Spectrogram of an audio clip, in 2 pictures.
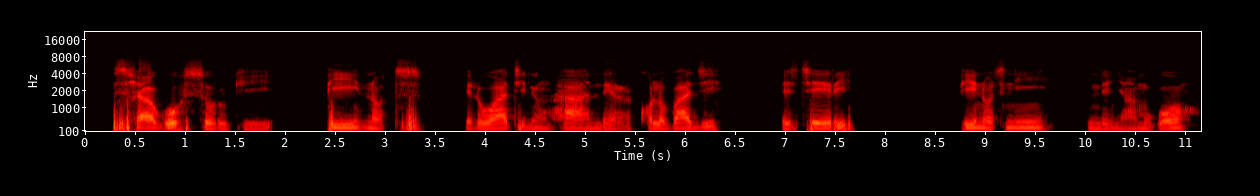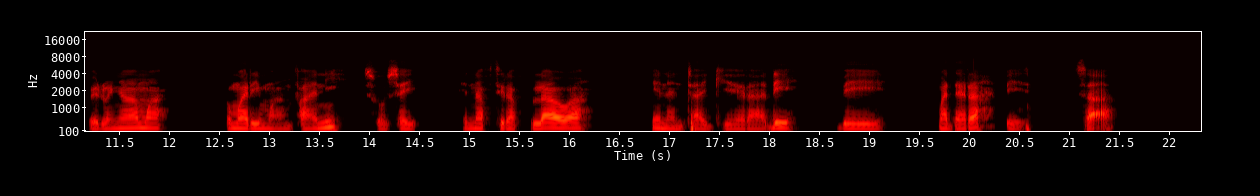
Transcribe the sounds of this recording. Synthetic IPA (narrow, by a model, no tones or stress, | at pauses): ʃaɡɔsoɾuɡi | pinɔt | ɓɛɗɔwatʰiɗumhandɛɾkʰɔlɔbad͡ʒi | ʔɛt͡ʃʰeɾi | pinɔtni | ndɛɲamuɡɔɓɛɗɔɲaːma | ɗɔmaɾimanfani | sɔsaj | ʔɛnaftiɾafulaːwa | ʔɛnantʰaɡɛɾaɗɛ | bɛ | madaɾaɓɛ | sa̰ʔa̰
